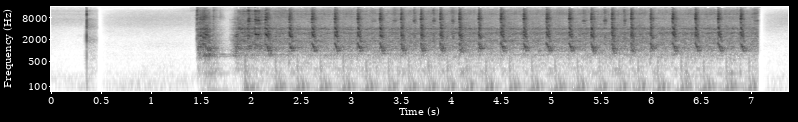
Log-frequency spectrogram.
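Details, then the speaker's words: Suzuki King Quad ATV (owner thinks a 300, 1995-97), left outdoors for years, with an old non-pumping fuel pump swapped for a non-identical replacement: the single cranks steadily about two turns a second without firing because no fuel passes through the fuel filter to the carburettor. "right no go we're not getting fuel down through this fuel filter right here"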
